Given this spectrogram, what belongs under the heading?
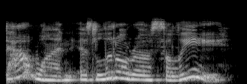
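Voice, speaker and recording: A woman's voice: on the high side, expressive, slow, a little mellow, breathy edge, highs cut off, exaggerated voice. A woman voicing a kindly old storybook grandmother who talks in a folksy, assured and encouraging way. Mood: proud, chatty.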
